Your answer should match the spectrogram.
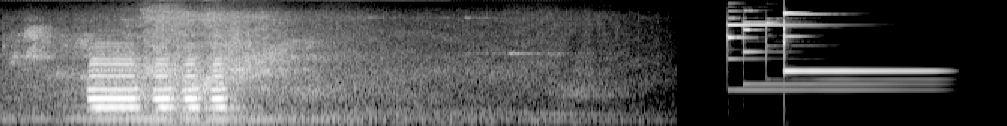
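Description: Busy street traffic with cars, buses, a motorcycle and a lorry: a burst of several quick car horn honks up front, then a steady rumble of passing vehicles that fades out, followed by a few bright chime notes.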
